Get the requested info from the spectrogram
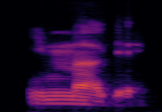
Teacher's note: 다른 비읍이 미음으로 바뀐다. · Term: 비음화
